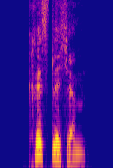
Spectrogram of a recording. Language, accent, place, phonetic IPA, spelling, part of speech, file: German, Germany, Berlin, [ˈkʁɪstlɪçm̩], christlichem, adjective, De-christlichem.ogg
- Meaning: strong dative masculine/neuter singular of christlich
